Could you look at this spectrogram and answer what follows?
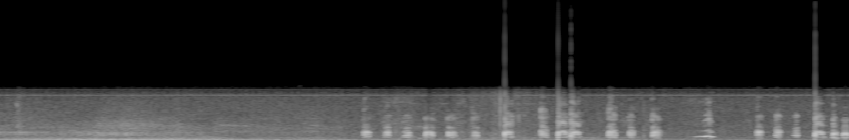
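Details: After a stretch of low rumbling background noise, two geese start a series of short, sharp honks spaced unevenly, growing more frequent toward the end.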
